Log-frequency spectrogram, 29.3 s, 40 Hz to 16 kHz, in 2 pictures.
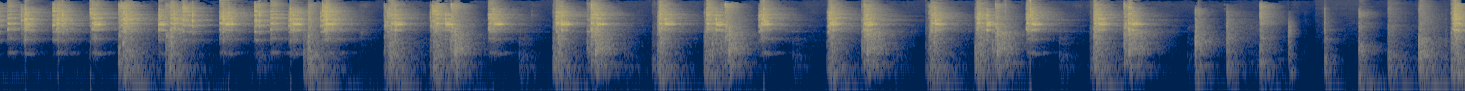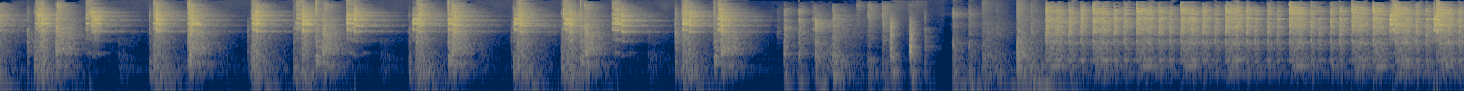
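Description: Wooden drumsticks clicked and tapped in an ensemble rhythm, sharp ringing strokes a few to the second with short pauses. About 25 seconds in, the single strokes give way to a fast, continuous rattle.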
